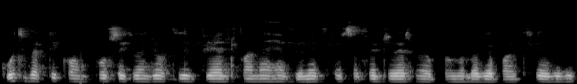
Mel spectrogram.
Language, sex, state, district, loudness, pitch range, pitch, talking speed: Hindi, male, Jharkhand, Jamtara, -26 LUFS, 130-140 Hz, 135 Hz, 135 wpm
